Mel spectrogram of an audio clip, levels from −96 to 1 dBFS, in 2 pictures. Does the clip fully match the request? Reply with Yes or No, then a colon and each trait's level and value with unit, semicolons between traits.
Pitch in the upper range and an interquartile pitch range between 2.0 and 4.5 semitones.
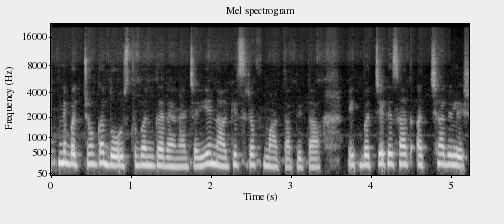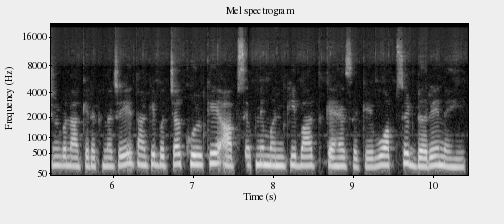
Yes: high, 210 Hz; average, 2.7 semitones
